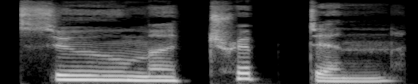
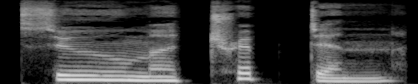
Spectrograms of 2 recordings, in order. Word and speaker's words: sumatriptan: SUMATRIPTAN. Now read the syllables shown on the screen naturally. Su, m, trip, tan. SUMATRIPTAN. Emphasize trip and keep tan light. Su, m, trip, tan. SUMATRIPTAN.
